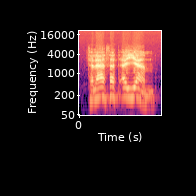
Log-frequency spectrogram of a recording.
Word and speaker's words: ثلاثة أيام: Notice that when you say the two words together, you should add a T sound at the end of the word ثلاثة for three.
